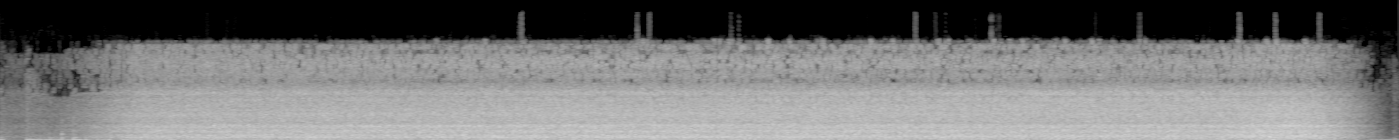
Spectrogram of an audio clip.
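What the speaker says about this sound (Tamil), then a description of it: "அம்பாசமுத்திரம் அருகே உள்ள மணிமுத்தாறு அருவியிலும் தண்ணீர் ஆர்ப்பரித்து கொட்டுவதால்" Heavy water roars steadily down Manimuthar waterfall near Ambasamudram after rain, a loud, dense, unbroken rush that fills the whole stretch before tapering off at the end.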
